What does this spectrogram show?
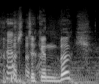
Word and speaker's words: Schneckenbusch: Non pas Bush. T'es pas en Belgique ici une fois. Schneckenbusch.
